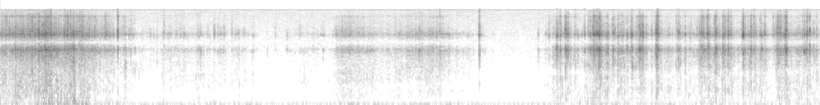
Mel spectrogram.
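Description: Plastic crisp packaging crinkling as a single packet is pulled out of a multipack bag. It rustles for the first half second, goes quieter, then rustles again from about three seconds in.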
